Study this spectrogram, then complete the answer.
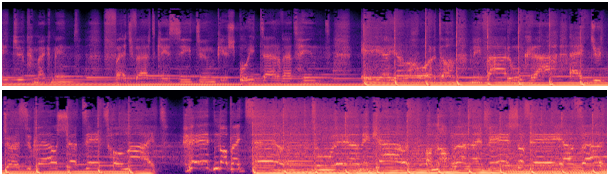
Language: Hungarian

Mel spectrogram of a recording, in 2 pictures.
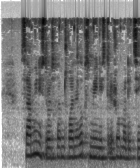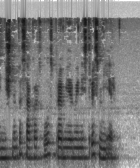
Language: Georgian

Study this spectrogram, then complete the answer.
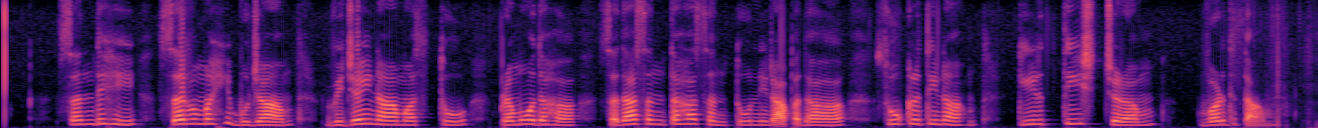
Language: Sanskrit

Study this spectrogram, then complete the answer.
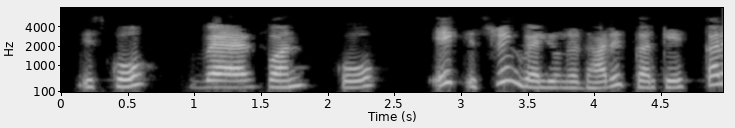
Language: Hindi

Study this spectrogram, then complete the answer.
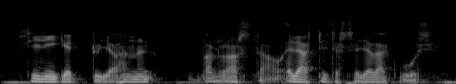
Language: Finnish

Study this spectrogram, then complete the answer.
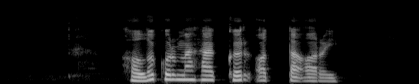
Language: Bashkir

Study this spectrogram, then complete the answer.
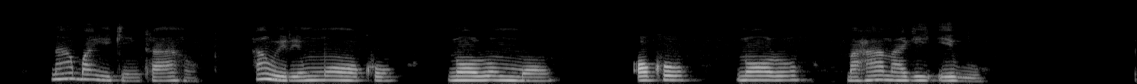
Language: Igbo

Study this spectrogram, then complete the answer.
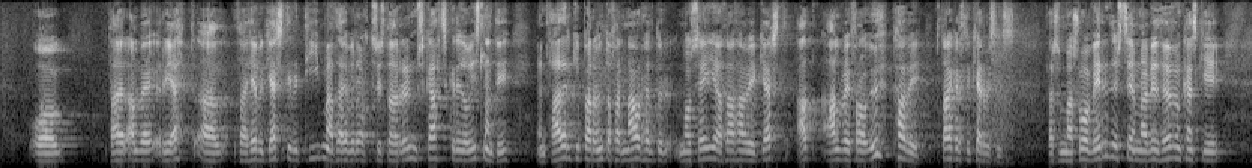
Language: Icelandic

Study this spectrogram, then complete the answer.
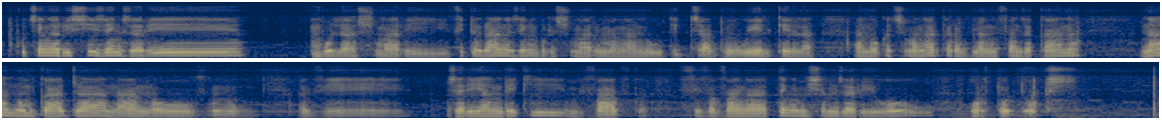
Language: Northern Betsimisaraka Malagasy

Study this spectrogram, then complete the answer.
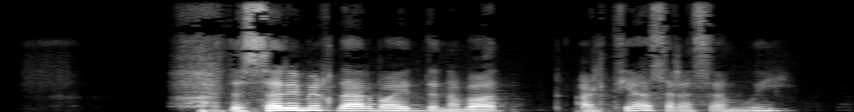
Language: Pashto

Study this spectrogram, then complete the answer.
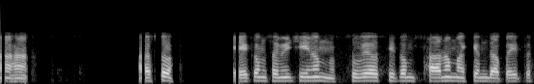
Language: Sanskrit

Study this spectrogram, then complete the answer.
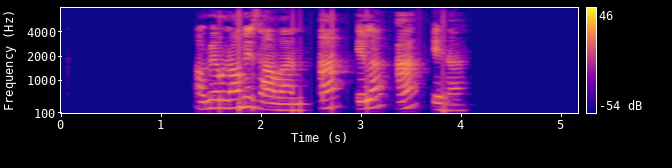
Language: Catalan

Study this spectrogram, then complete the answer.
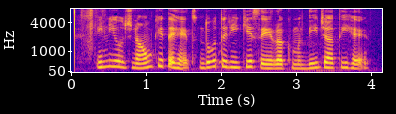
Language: Hindi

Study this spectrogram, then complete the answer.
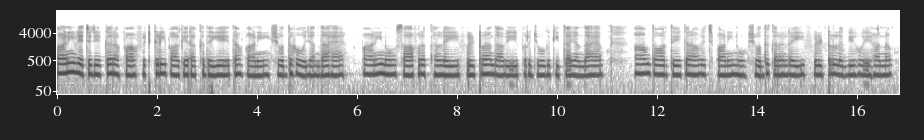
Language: Punjabi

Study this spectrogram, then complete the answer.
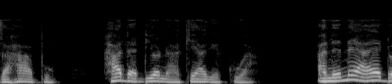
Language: Kikuyu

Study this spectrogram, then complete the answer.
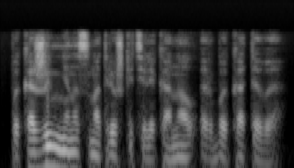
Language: Russian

